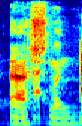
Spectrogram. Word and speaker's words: Aisling: Aisling.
